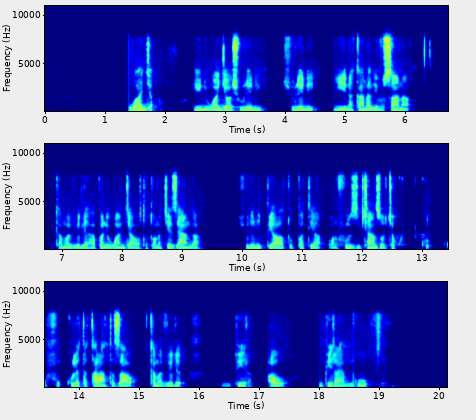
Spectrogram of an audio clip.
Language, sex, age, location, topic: Swahili, male, 18-24, Wajir, education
